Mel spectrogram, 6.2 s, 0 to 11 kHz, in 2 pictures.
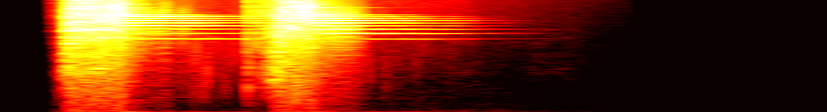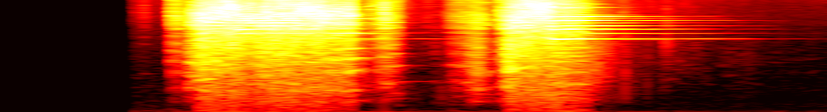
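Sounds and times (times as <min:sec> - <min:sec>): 
metal shwing: 0:03.8 - 0:05.6.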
